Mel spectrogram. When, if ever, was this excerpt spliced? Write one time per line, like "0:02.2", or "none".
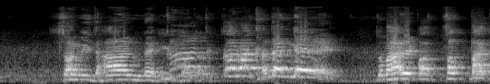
0:02.1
